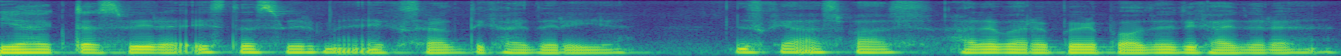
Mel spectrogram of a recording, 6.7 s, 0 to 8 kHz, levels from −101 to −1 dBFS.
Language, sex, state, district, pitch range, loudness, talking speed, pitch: Hindi, male, Maharashtra, Chandrapur, 115-130 Hz, -16 LUFS, 215 wpm, 120 Hz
